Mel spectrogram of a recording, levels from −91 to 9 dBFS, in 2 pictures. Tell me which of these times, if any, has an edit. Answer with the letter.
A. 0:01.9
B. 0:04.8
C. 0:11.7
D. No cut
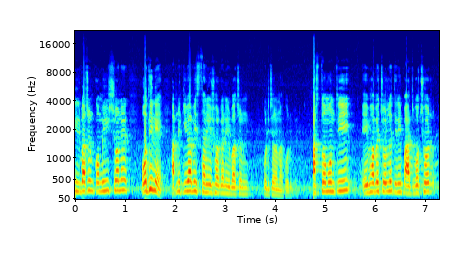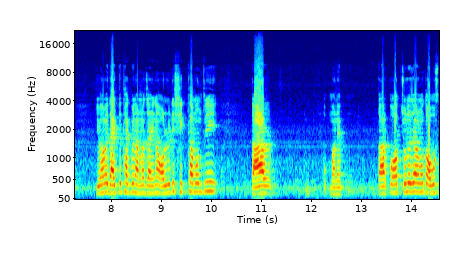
B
